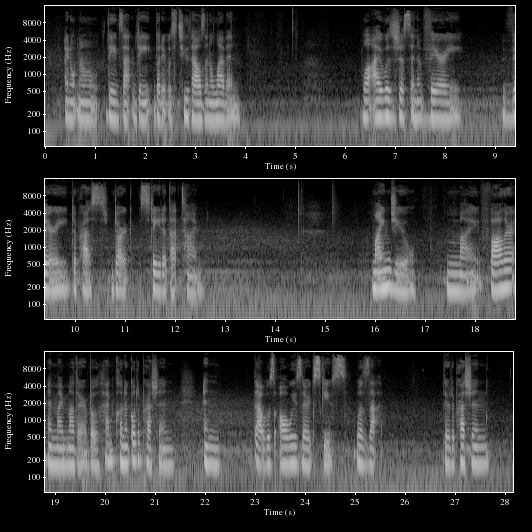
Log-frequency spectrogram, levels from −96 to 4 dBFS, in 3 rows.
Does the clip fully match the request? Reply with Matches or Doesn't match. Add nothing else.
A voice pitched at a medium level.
Matches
